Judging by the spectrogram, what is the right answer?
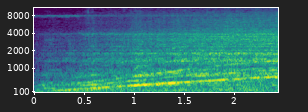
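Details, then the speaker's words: Motor on ATV31 variable frequency drive ramped to maximum speed at no load: clean whine climbs steadily in pitch then holds at 1,776 RPM; smooth, healthy no-load run. "we are going a maximum speed right now. And you can see that we are going 1,776 RPM. That would be the no load speed of this motor."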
